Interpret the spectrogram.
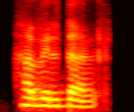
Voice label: "havildar", Indian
